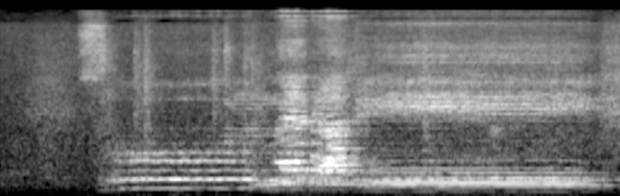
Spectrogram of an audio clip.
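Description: Male klapa ensemble singing unaccompanied in close harmony. After a brief pause at the start, the voices come back in about a second in and move into a long held chord.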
